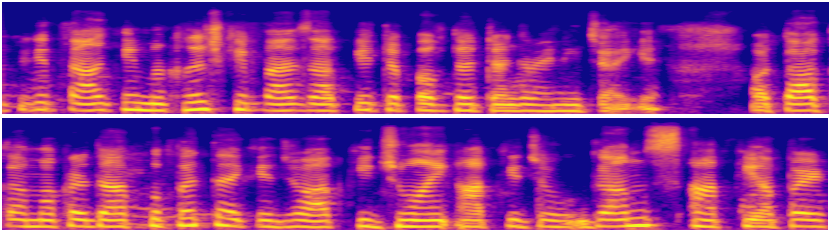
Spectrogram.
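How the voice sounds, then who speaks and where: A woman with a Pakistani accent teaching an online Quran recitation class, patiently explaining and drawing words out slowly, syllable by syllable. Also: medium pitch.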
